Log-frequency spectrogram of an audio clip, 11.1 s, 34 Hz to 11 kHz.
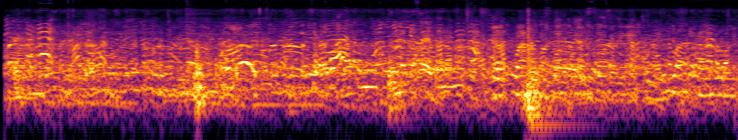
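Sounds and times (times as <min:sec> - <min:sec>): people talking over one another: 0:00.1 - 0:11.0.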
